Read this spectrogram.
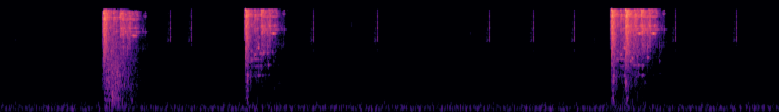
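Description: Coins jingle briefly several times.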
